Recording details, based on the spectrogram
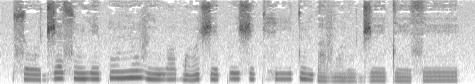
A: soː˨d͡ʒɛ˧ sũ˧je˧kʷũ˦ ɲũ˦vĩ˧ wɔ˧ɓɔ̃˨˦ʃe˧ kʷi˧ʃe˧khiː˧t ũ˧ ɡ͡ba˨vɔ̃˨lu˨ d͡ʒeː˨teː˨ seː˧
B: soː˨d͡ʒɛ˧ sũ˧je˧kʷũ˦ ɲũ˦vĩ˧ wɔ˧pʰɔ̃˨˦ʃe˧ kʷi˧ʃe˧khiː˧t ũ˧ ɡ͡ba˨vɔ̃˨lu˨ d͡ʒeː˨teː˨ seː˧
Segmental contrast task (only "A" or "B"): A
